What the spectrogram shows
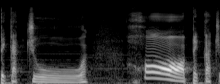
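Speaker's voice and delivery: belted out loudly, swooping pitch, Chinese accent. Before healing in a game, the speaker does a quick Chinese Pikachu impression. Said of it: "I just done a Chinese Pikachu impression".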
